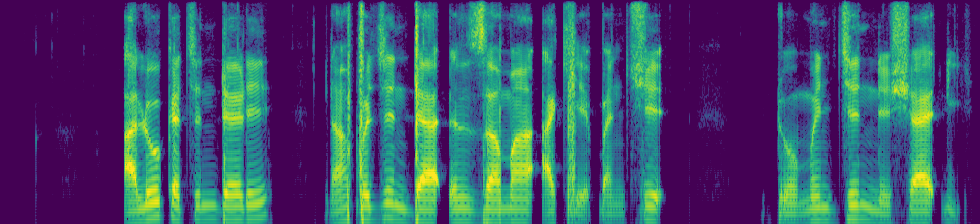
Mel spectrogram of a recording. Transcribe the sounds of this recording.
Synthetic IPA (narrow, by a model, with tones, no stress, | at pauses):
ʔa˨loː˦kɐ˨t͡ʃɪ˦ndɐ˦ɾeː˦ | na˦ɸi˦d͡ʒɪ˦ndaː˦ɗɪ˦nzɐ˦maː˦ʔa̰˨kʲʰḛː˨ɓɐ̰˨nt͡ʃe˦ | doː˨mɪ˦nd͡ʒɪ˦nːe˨ʃaː˦ɗiː˨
